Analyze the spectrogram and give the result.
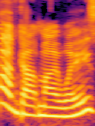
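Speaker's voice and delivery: smug, self-satisfied, pleased-with-himself tone. Narrator voices a character asked how he could see him: smug. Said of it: "he says it really smugly".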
